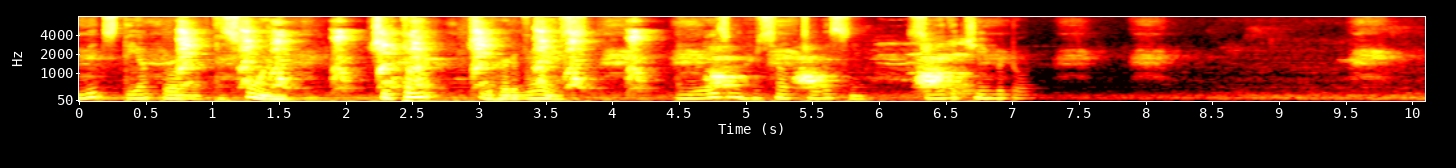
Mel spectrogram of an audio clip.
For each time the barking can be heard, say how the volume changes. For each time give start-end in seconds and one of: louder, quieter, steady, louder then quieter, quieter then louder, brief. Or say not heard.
0.3-6.7 steady.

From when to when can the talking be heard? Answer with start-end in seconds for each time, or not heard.
0.0-7.1.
